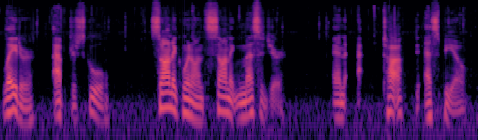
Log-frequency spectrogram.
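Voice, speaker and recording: A man with a low voice and very lively pitch reads a story aloud as a podcast host. His delivery is mock-serious and comic, and the sound is dry and close. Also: measured pace, no echo. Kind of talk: comic dramatic reading of fan fiction.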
